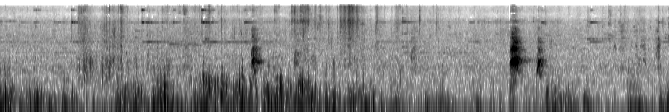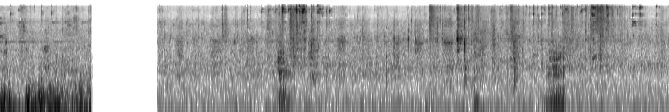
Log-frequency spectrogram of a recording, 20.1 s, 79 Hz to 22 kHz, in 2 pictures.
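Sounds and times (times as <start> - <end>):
dog barking: 3.8 - 4.0, 7.6 - 8.2.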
